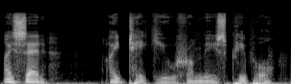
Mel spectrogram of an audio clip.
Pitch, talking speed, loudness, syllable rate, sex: 85 Hz, 165 wpm, -19 LUFS, 4.6 syllables/s, male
